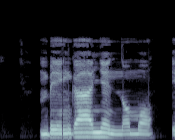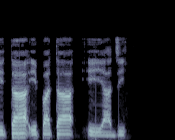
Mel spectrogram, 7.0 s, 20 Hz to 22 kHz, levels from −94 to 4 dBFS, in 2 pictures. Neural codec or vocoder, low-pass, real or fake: none; 7.2 kHz; real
